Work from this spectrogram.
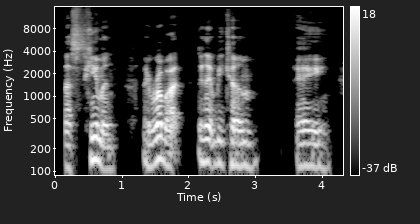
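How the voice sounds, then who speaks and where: A man with an American accent, medium pitch, fairly even intonation and vocal fry. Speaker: vlogger. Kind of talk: casual monologue. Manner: halting.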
